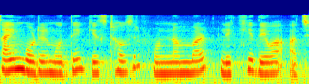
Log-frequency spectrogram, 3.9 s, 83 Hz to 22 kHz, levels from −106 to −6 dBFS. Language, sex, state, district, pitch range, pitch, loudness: Bengali, female, West Bengal, Jhargram, 180-215 Hz, 190 Hz, -27 LUFS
